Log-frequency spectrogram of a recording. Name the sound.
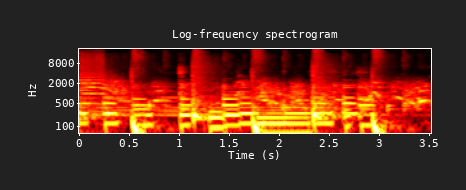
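dog barking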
